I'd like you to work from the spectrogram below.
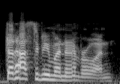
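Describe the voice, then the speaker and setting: A woman's voice: sits high, a bit bright, muffled recording. A woman guest on a podcast in casual chat, giggly and self-deprecating.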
